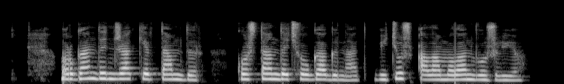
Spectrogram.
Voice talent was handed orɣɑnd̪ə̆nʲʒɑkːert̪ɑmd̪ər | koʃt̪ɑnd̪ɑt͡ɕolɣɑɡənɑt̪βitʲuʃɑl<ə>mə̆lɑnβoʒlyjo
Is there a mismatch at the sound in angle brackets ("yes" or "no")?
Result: yes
